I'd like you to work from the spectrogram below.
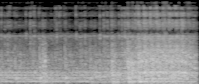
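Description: Sewing machine stitching face mask fabric, a steady close mechanical whir that holds through the clip and grows slightly louder and faster toward the end.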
